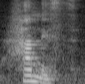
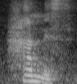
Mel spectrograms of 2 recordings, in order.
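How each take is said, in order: Both takes have the same delivery.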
